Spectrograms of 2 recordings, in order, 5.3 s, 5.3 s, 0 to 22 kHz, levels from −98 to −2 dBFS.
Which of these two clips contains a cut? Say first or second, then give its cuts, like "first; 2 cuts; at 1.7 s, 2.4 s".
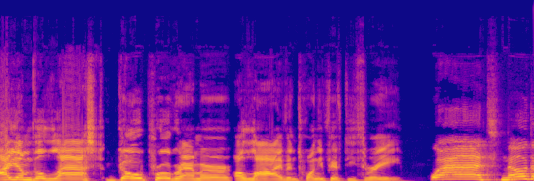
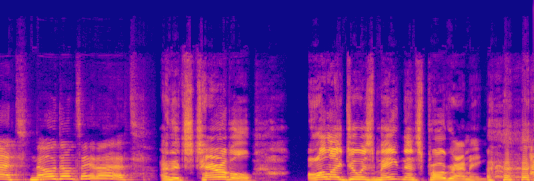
first; 2 cuts; at 1.0 s, 2.3 s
